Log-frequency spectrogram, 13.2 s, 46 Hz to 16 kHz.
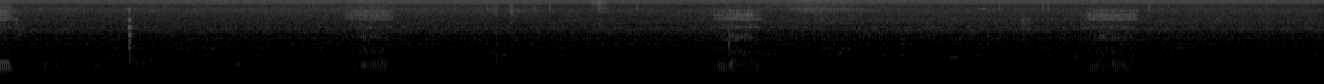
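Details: Snoring loudly in a home office: soft, low rumbling breaths about every three and a half seconds, roughly 16 a minute, against quiet room noise; snoring in sleep.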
